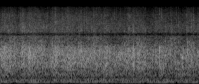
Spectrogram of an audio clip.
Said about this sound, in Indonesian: Tepuk tangannya yang paling meriah buat Allah yang mengerjakan itu.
